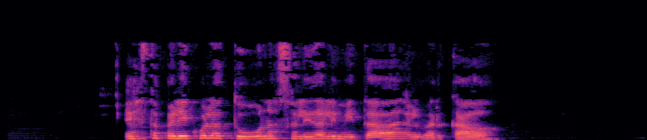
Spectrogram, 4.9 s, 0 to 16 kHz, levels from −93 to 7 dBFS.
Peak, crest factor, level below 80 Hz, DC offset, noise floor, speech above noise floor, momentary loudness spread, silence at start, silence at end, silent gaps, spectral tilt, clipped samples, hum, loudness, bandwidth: -10 dBFS; 20 dB; -78 dBFS; under 0.1%; -89 dBFS; 63 dB; 9 LU; 0.95 s; 1.1 s; none; -3.5 dB/octave; under 0.1%; none; -27 LUFS; 11.5 kHz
